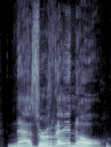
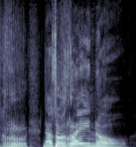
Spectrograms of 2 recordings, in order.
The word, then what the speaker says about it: Nazareno: Nazareno. Oh, I did it there. How about that? Try that. Roll your R's at home. Try rolling your R's. Nazareno.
